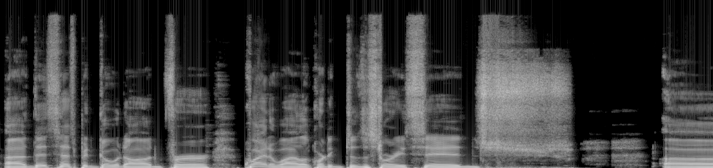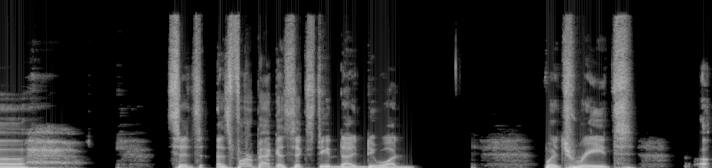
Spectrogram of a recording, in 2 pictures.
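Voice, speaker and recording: A man's voice: medium pitch, no echo. A man streamer casually reading a horror story aloud, stumbling now and then and adding wry asides. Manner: stumbles over text and corrects himself, wry joking asides. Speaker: streamer, VTuber host.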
